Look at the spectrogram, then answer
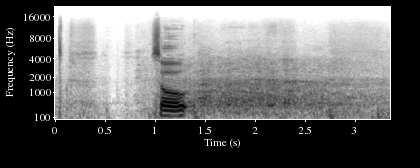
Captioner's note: laughter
